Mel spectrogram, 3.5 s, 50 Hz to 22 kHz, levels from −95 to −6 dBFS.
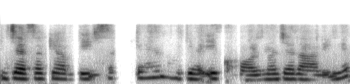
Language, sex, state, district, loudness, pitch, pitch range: Hindi, female, Uttar Pradesh, Lalitpur, -20 LUFS, 225 Hz, 215-240 Hz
